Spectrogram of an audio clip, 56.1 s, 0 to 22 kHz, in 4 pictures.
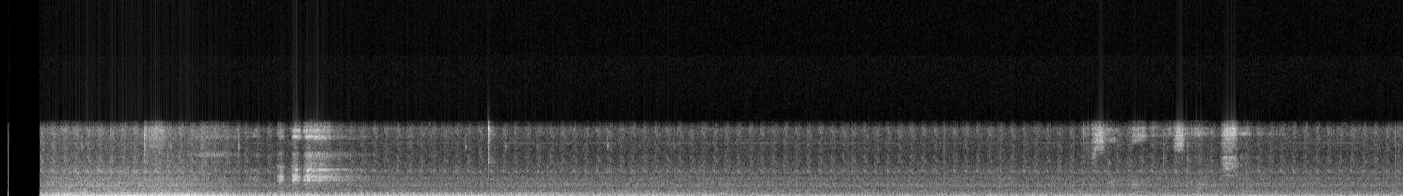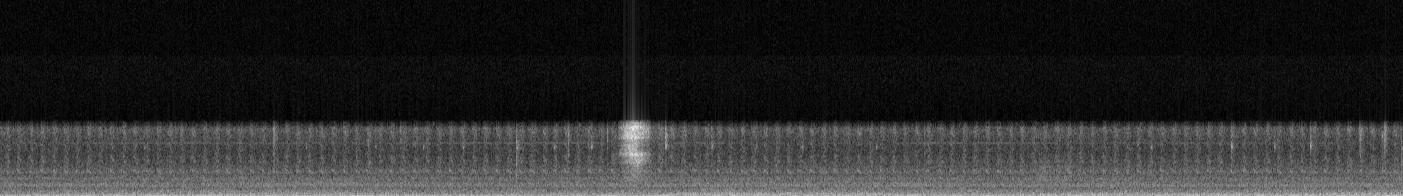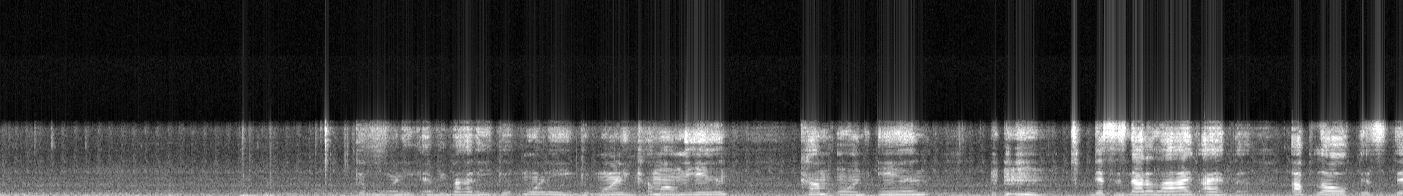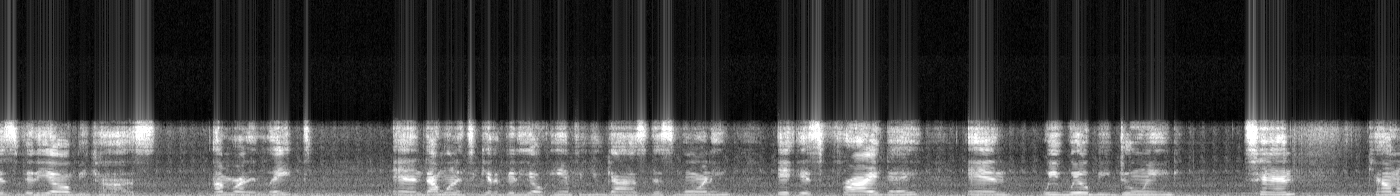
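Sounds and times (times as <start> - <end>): car engine rumbling: 0.4 - 56.0.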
